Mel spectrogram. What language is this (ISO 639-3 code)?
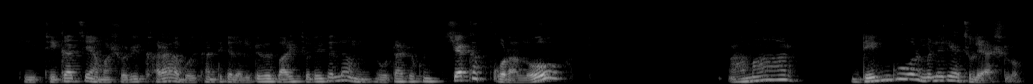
ben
